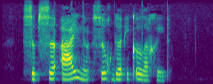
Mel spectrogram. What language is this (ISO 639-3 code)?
abk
